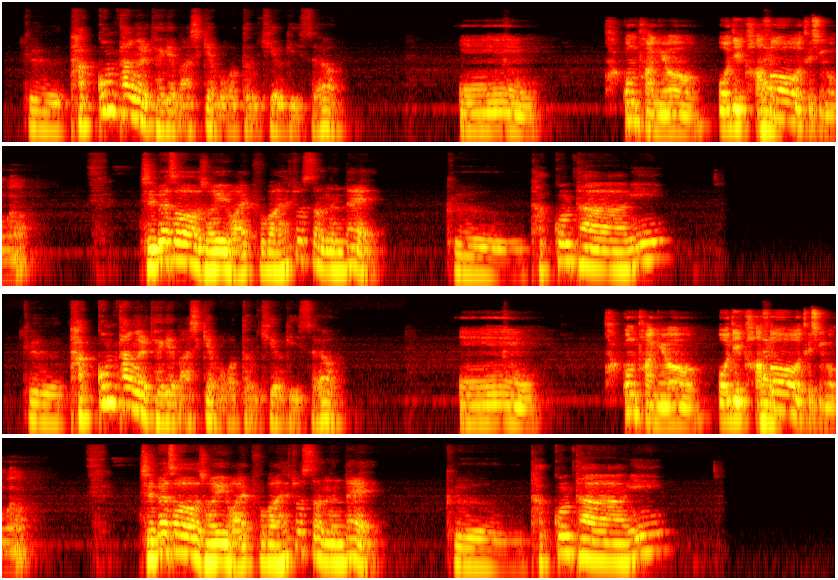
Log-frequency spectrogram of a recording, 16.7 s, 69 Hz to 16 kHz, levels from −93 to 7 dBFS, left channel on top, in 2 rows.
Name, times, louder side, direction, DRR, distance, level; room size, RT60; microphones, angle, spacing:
voice 1, 0.3-3.4 7.6-7.7 9.7-12.1 12.8-15.0, equal, 85° right, 1.0 m, -21 dB
voice 2, 4.6-5.3 6.0-8.6, right 1 dB, 45° right, 1.2 m, -22 dB
2.9 x 2.1 x 3.0 m
head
